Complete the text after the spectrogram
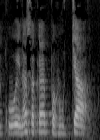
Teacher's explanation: ਝਾ ਨਹੀ ਬੋਲਣਾ ਚਚਾ ਸ਼ੁੱਧ ਬੋਲਣਾ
